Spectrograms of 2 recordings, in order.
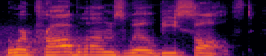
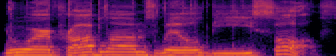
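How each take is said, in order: First: Said in the usual way. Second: Slow dictation of the example; slow, careful example sentence; slow reading aloud. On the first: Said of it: "passive voice sentence here". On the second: Shown as a demonstration. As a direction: read slowly, word by word. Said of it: "let me show you another passive voice sentence here".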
